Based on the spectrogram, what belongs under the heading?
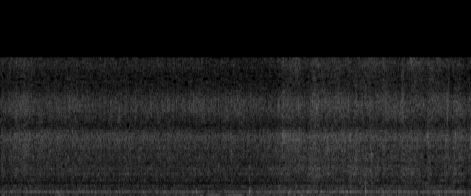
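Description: Blended chilli paste sizzling steadily in hot oil in a pot, fried until crisp, as ground dried shrimp is added and stirred in with a wooden spatula.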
